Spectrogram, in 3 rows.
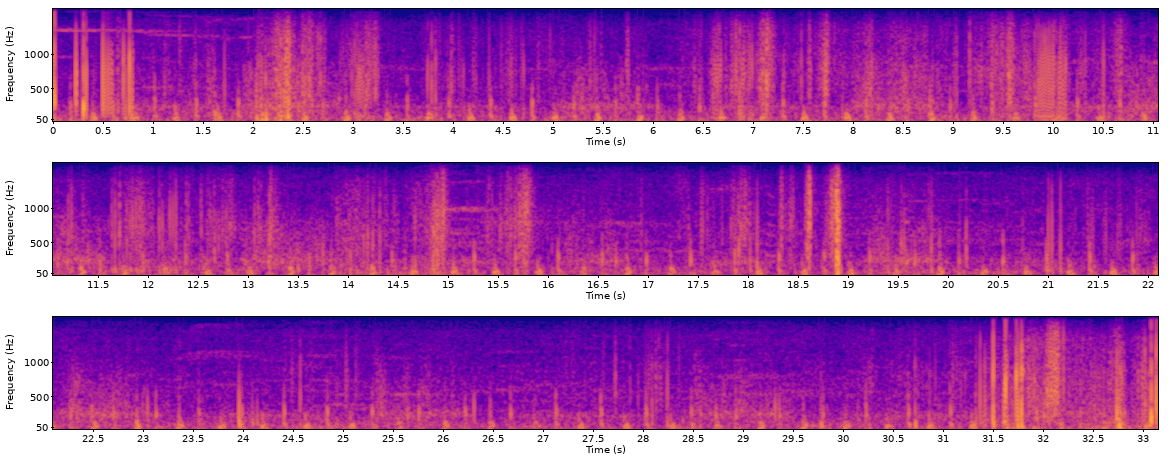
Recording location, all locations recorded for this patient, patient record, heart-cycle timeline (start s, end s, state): aortic valve (AV)
aortic valve (AV)+pulmonary valve (PV)+tricuspid valve (TV)+mitral valve (MV)
#Age: Adolescent
#Sex: Female
#Height: 163.0 cm
#Weight: 45.8 kg
#Pregnancy status: False
#Murmur: Absent
#Murmur locations: nan
#Most audible location: nan
#Systolic murmur timing: nan
#Systolic murmur shape: nan
#Systolic murmur grading: nan
#Systolic murmur pitch: nan
#Systolic murmur quality: nan
#Diastolic murmur timing: nan
#Diastolic murmur shape: nan
#Diastolic murmur grading: nan
#Diastolic murmur pitch: nan
#Diastolic murmur quality: nan
#Outcome: Abnormal
#Campaign: 2014 screening campaign
0.00	20.32	unannotated
20.32	20.42	S1
20.42	20.54	systole
20.54	20.62	S2
20.62	20.76	diastole
20.76	20.86	S1
20.86	20.96	systole
20.96	21.06	S2
21.06	21.18	diastole
21.18	21.28	S1
21.28	21.40	systole
21.40	21.48	S2
21.48	21.62	diastole
21.62	21.72	S1
21.72	21.82	systole
21.82	21.92	S2
21.92	22.06	diastole
22.06	22.16	S1
22.16	22.26	systole
22.26	22.34	S2
22.34	22.48	diastole
22.48	22.60	S1
22.60	22.68	systole
22.68	22.76	S2
22.76	22.92	diastole
22.92	23.02	S1
23.02	23.12	systole
23.12	23.20	S2
23.20	23.34	diastole
23.34	23.44	S1
23.44	23.54	systole
23.54	23.60	S2
23.60	23.74	diastole
23.74	23.84	S1
23.84	23.94	systole
23.94	24.04	S2
24.04	24.16	diastole
24.16	24.26	S1
24.26	24.38	systole
24.38	24.46	S2
24.46	24.60	diastole
24.60	24.72	S1
24.72	24.82	systole
24.82	24.90	S2
24.90	25.06	diastole
25.06	25.16	S1
25.16	25.28	systole
25.28	25.38	S2
25.38	25.54	diastole
25.54	25.64	S1
25.64	25.74	systole
25.74	25.84	S2
25.84	26.00	diastole
26.00	26.10	S1
26.10	26.22	systole
26.22	26.30	S2
26.30	26.46	diastole
26.46	26.54	S1
26.54	26.66	systole
26.66	26.74	S2
26.74	26.90	diastole
26.90	27.00	S1
27.00	27.10	systole
27.10	27.20	S2
27.20	27.34	diastole
27.34	27.44	S1
27.44	27.56	systole
27.56	27.64	S2
27.64	27.80	diastole
27.80	27.90	S1
27.90	28.02	systole
28.02	28.10	S2
28.10	28.26	diastole
28.26	28.36	S1
28.36	28.46	systole
28.46	28.56	S2
28.56	28.72	diastole
28.72	28.82	S1
28.82	28.92	systole
28.92	29.00	S2
29.00	29.14	diastole
29.14	29.24	S1
29.24	29.34	systole
29.34	29.42	S2
29.42	29.58	diastole
29.58	29.68	S1
29.68	29.76	systole
29.76	29.84	S2
29.84	30.00	diastole
30.00	30.10	S1
30.10	30.20	systole
30.20	30.30	S2
30.30	30.42	diastole
30.42	30.52	S1
30.52	30.66	systole
30.66	30.76	S2
30.76	30.84	diastole
30.84	30.94	S1
30.94	31.06	systole
31.06	31.12	S2
31.12	31.28	diastole
31.28	33.15	unannotated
